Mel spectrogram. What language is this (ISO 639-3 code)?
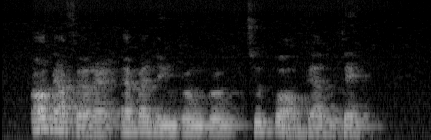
ibo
